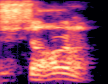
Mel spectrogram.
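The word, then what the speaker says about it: Shanna: sh I've always said shaa I know uh how did you how do you guys say it Shon I pronounce it as quiet Anna sh uh let's see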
